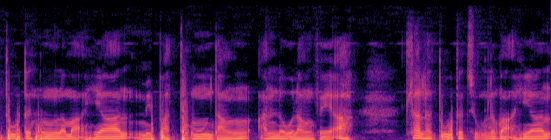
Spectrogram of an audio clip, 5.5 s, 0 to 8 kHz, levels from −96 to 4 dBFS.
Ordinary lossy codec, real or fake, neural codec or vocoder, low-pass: none; real; none; none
